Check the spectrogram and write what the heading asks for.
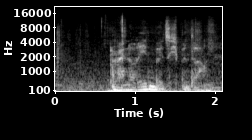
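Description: Faint, softly spoken dialogue from the TV drama being watched, a short quiet line of speech.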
